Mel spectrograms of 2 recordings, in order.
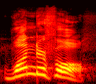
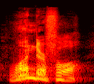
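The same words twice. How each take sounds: First: It is said warmly, with genuine delight. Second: It is said flatly, with weary sarcasm. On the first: The person is truly a joy to see. "no longer do you look at them and think" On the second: The person has become tiresome and familiar. "but you say it differently"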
